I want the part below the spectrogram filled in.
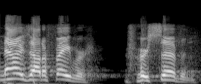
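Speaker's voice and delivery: ordinary delivery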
